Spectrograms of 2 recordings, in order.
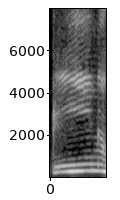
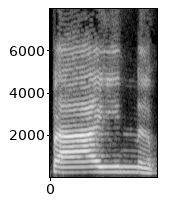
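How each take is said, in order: First: The vowel is a long 'ee' sound. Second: The vowel is an 'ai' sound. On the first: "ई भी नहीं बोलने का इसको" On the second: "पै बोलोगे तो पैइन, ऐसे गलत उच्चारण मत कीजिए"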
